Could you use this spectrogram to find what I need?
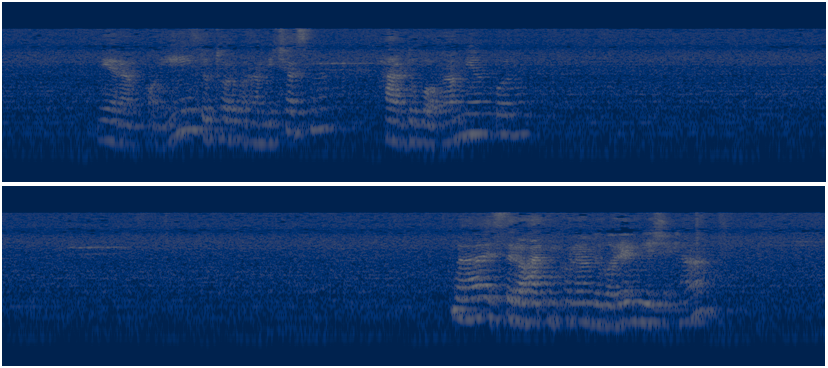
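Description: A woman speaks calmly and clearly, close by.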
